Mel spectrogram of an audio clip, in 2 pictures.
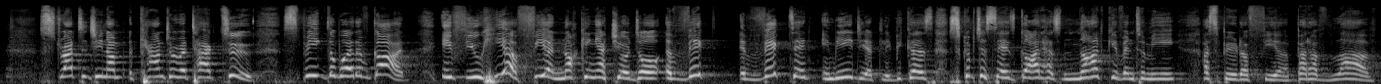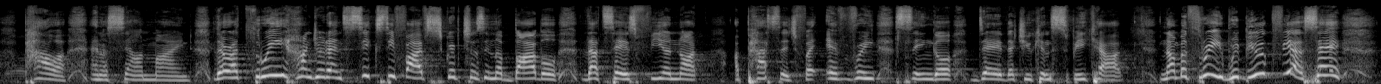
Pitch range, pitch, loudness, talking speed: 245-365 Hz, 295 Hz, -21 LUFS, 150 wpm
